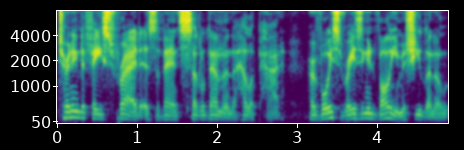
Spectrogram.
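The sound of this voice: The reading voice is unforced. Its intonation rises and falls in a lively way.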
